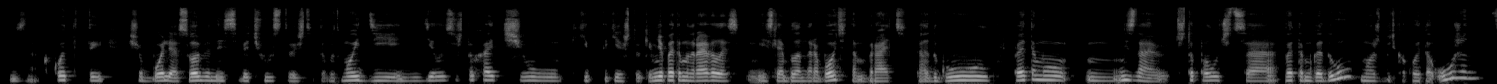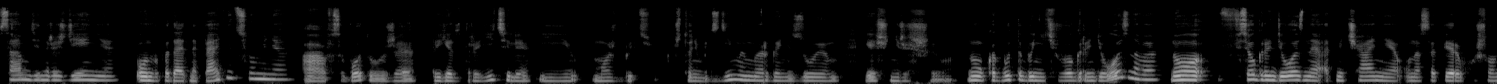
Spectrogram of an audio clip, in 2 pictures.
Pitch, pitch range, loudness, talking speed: 180 Hz, 165-200 Hz, -32 LUFS, 170 wpm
